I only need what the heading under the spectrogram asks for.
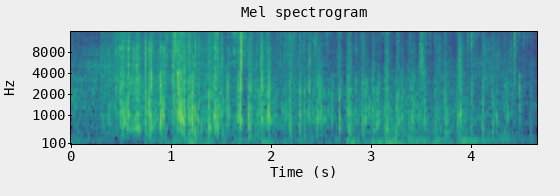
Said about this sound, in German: Das Pferd setzte sich in starken Trab.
